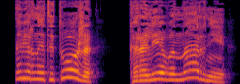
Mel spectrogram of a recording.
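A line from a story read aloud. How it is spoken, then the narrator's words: Mocking yet tender question. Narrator (Russian): насмешливо и ласково спросила колдунья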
